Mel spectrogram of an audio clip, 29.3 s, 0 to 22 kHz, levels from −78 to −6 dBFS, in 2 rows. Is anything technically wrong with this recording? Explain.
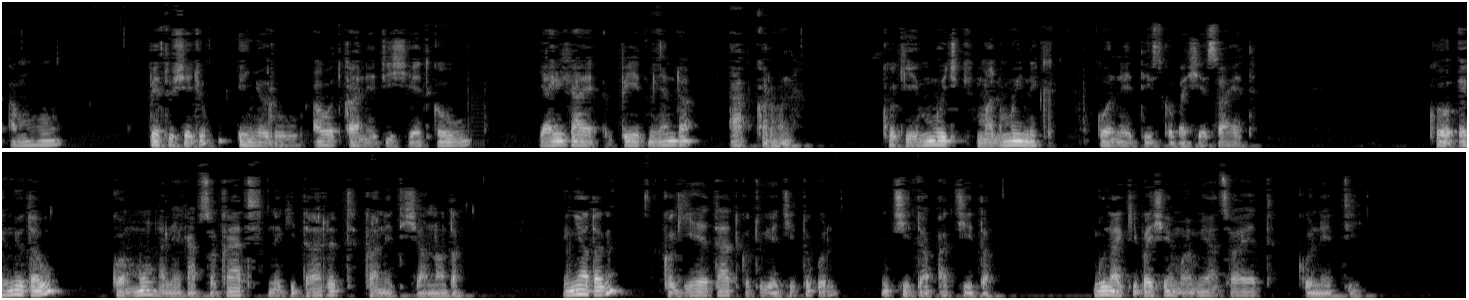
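Yes, there are two faults. Throughout the speech, smeared, watery artefacts are audible. This is likely low-bitrate audio saved at a high bitrate: a roughly 32 kbit/s WMA source re-encoded as 256 kbit/s MP3 cannot recover what was lost. From 4.66 to 4.87 s there is an intermittent contact. A loose connection opens for about 127 ms, cutting the sound with crackle at each edge.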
